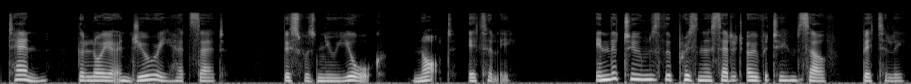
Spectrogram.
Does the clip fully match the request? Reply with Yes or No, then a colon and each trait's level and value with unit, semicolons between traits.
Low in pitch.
No: medium, 180 Hz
